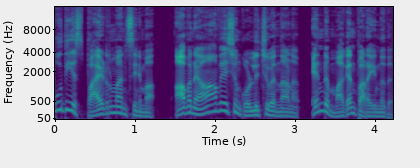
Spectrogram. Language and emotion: Malayalam, happy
